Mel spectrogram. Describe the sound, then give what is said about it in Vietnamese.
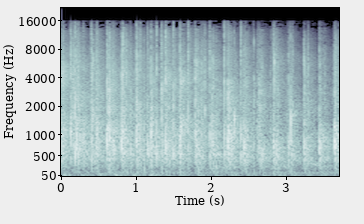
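Steady applause from a crowd at a contest awards ceremony, many hands clapping in a dense, continuous patter with sharp individual claps standing out, fairly loud, with no voices over it. “thì ban tổ chức cuộc thi trân trọng tổ chức chương trình tổng kết và trao giải cuộc thi để vinh danh và ghi nhận những đóng góp và tình cảm của các thí sinh đối với văn phòng trong thời gian vừa qua, và đề nghị chúng ta cho một tràng pháo tay.”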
